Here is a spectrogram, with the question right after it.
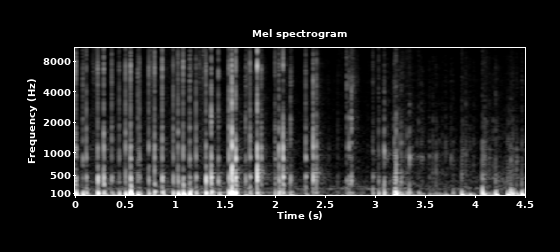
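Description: Fingertips tap and scratch the glossy card cover of a paperback book in quick, irregular bursts. Each tap is short and dry with a soft low thump, mixed with a faint, bright scratching hiss from the cover's surface.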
